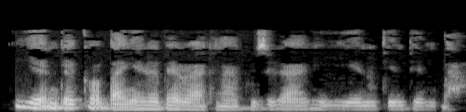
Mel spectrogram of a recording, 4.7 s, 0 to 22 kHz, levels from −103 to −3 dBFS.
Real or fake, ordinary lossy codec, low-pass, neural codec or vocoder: real; MP3, 32 kbps; 7.2 kHz; none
